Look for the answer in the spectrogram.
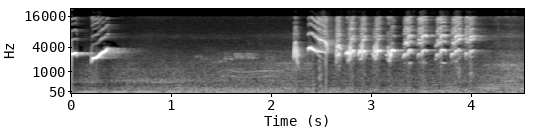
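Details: Orange-headed thrush delivering relaxed ngeplong song, used as morning therapy for thrushes slow to sing: an upslurred whistle, a pause, then a long, evenly spaced series of about a dozen sharp, ringing high notes.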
